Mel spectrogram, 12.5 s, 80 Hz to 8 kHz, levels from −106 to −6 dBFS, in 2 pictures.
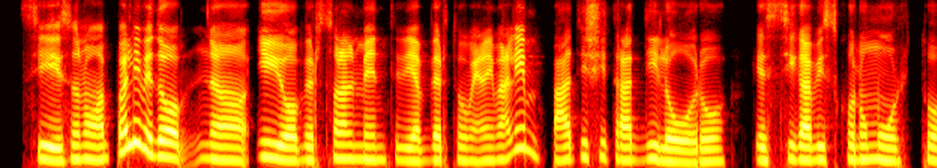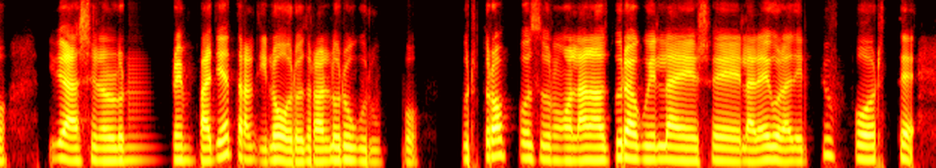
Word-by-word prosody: Sì, 185 -3 +3
sono 195 0 0
e - - -3
poi 285 +10 +3
li 420 - +8
vedo 225 - +6
mhmm, 200 +2 -14
uhm, 180 -2 +2
io 200 -5 +4
personalmente, 185 0 -2
li 175 -1 0
avverto 175 +2 -2
come 170 -1 -3
animali 175 - 0
empatici 215 - -2
tra 180 -3 +1
di 185 +2 -3
loro, 160 0 +1 0.2
che 180 - -2
si 185 +3 -6
capiscono 185 0 +2
molto. 180 -1 -3 0.3
Mi 195 - -20
piace 175 -3 +2
la 170 0 +1
loro 180 +1 -7
empatia 180 +4 0
tra 225 -7 -2
di 170 -3 -9
loro, 170 -2 +1
tra 165 0 0
il 165 - -1
loro 180 0 -1
gruppo. 160 -2 -11 0.2
Purtroppo 220 +2 -1
sono 185 -2 -4
la 175 0 +2
natura 180 +3 +3
quella 185 0 0
è, 175 -1 +2
c'è 170 0 -1
la 165 - +1
regola 175 0 +1
del 165 0 -5
più 245 - -10
forte 190 0 -2
180 Hz, 220 wpm, -23 LUFS, 175-195 Hz, 0.3 s, li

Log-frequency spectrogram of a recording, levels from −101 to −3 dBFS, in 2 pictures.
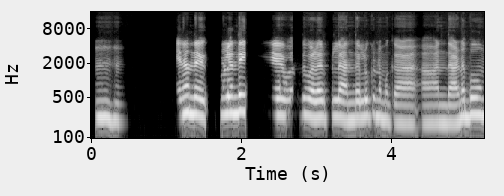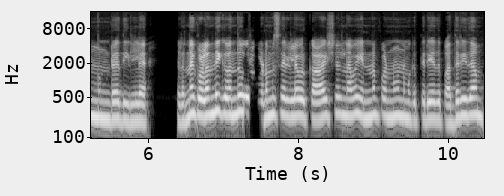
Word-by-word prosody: ம்ஹ்ம். 215 -3 -3 0.8
ஏன்னா, 250 +3 +4
அந்த 255 - +7 0.3
கொழந்தைக்கே 255 -1 +4
வந்து 230 +2 -9
வளர்ப்புல 225 0 +1
அந்த 205 +1 -3
அளவுக்கு 230 +2 -3
நமக்கு 200 -2 -6 0.4
அ - - -6 0.2
அந்த 185 0 -6
அனுபவம்ன்றது 220 -2 0
இல்ல. 195 +1 -2 0.5
சடனா 195 +6 0
குழந்தைக்கு 250 +3 +4
வந்து 245 +3 +1
ஒரு 250 -3 -1
உடம்பு 225 +3 -1
சரியில்ல 235 -2 0
ஒரு 220 - -7
காய்ச்சல்னாவும் 235 +3 -1
என்ன 220 +2 -2
பண்ணவும்னு 230 0 -3
நமக்கு 210 -2 -6
தெரியாது. 210 0 -1
பதறி 215 +6 -1
தான் 245 -2 -1
225 Hz, 155 wpm, -18 LUFS, 210-245 Hz, 0.8 s, அந்த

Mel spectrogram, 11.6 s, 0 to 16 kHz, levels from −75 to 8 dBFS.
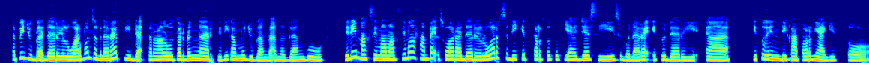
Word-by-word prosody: tapi 305 +6 -2
juga 220 -5 +2
dari 200 0 +4
luar 195 +1 +4
pun 305 +6 -4
sebenarnya 235 +2 +1
tidak 210 -6 -1
terlalu 205 -1 +1
terdengar, 210 0 +2
jadi 190 +3 -2
kamu 230 +2 +4
juga 175 -3 0
gak 170 +1 -1
ngeganggu. 180 +1 +1 0.2
Jadi 310 +10 +1
maksimal-maksimal 245 +3 0
sampai 250 +5 -2
suara 225 -2 0
dari 200 -1 +2
luar 240 +10 +1
sedikit 245 -4 -6
tertutupi 225 -1 -6
aja 205 +3 +1
sih 195 -3 0
sebenernya 185 0 -1
itu 210 0 -3
dari 180 -1 0
eee, 180 -2 -1 0.4
itu 235 +1 -5
indikatornya 200 -3 +2
gitu. 180 -2 -5
205 Hz, 160 wpm, -23 LUFS, 190-230 Hz, 0.4 s, dari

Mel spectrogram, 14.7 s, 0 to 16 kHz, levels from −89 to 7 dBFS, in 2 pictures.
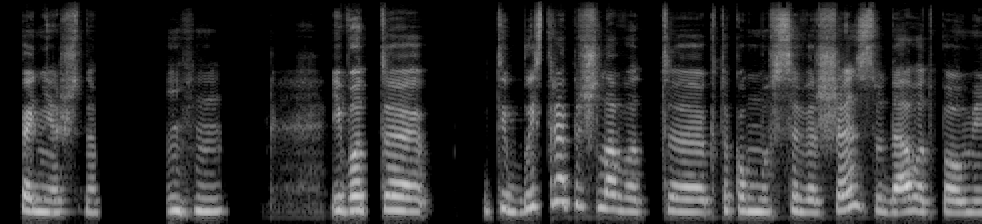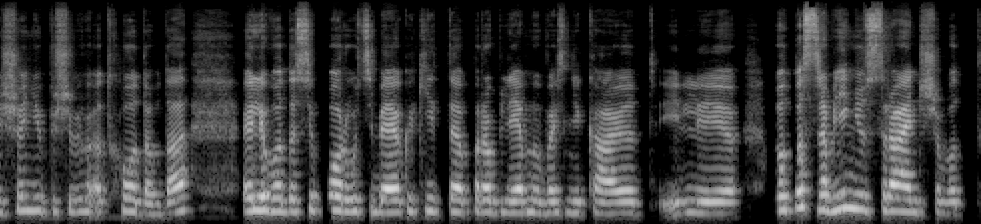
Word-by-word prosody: Конечно, 200 -3 -2 0.5
мгм. 215 -1 -3 0.7
И 230 - -2
вот, 230 +1 +3
э, 220 -3 +3 0.5
ты 260 - -3
быстро 290 - -1
пришла 275 -6 0
вот, 210 -3 -6 0.2
э, 205 -2 -1
к 200 - -17
такому 220 -2 -2
совершенству, 225 +5 -2
да, 200 +1 +4
вот 210 -2 -6
по 205 - -5
уменьшению 195 +4 -4
пищевых 205 0 -7
отходов, 190 -3 -3
да, 205 +5 +3 0.4
или 220 +1 +6
вот 215 -2 +2
до 210 - -1
сих 230 +3 -2
пор 230 -2 +3
у 210 - -2
тебя 200 -1 +6
какие-то 210 -1 0
проблемы 195 -1 +1
возникают 185 -1 -1
или 185 - -2 0.3
вот 230 0 +1
по 275 - +6
сравнению 245 0 +4
с 235 - +2
раньше, 205 -3 +4
вот 185 0 -6
210 Hz, 150 wpm, -22 LUFS, 195-230 Hz, 0.7 s, или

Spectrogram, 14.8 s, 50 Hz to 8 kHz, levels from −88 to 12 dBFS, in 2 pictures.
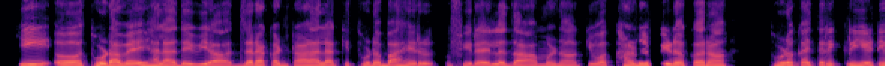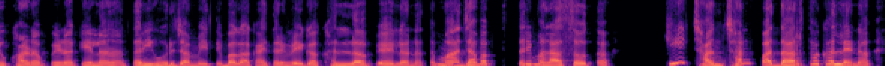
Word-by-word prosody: की 305 +2 +3
अ, 215 0 +2
थोडा 215 -5 +4
वेळ 230 +4 +2
ह्याला 215 -3 0
देऊया. 185 -2 0
जरा 220 +1 +2
कंटाळा 225 0 -2
आला 225 0 +1
की - - -9
थोडं 255 -2 -2
बाहेर 220 -1 -1 0.2
फिरायला 185 -5 -2
जा 185 -1 -2
म्हणा 180 0 -4
किंवा 190 +1 -2
खाणं 215 -1 0
पिणं 190 -1 +2
करा. 190 0 +1 0.4
थोडं 250 +3 +2
काहीतरी 275 +2 -2
क्रिएटिव्ह 275 0 -2
खाणं 245 -3 +1
पिणं 255 0 0
केलं 260 -2 0
ना, 255 -1 -2
तरी 260 +3 +4
ऊर्जा 220 -6 +1
मिळते. 190 -1 -5
बघा 200 -1 +2
काहीतरी 220 +4 -2
वेगळं 220 -3 +1
खाल्लं 210 -3 +3
प्यायलं 205 -2 +1
ना, 205 - -6
तर 290 - -6
माझ्या 225 +1 +2
बाबतीत 340 +2 -4
तरी 335 - +1
मला 305 -4 +2
असं 255 -1 +2
होतं 225 +1 0 0.5
की 425 +6 +2
छान-छान 250 - +1
पदार्थ 235 - +4
खाल्ले 345 -3 +6
ना, 270 -1 -2
225 Hz, 190 wpm, -24 LUFS, 205-260 Hz, 0.5 s, खाल्ले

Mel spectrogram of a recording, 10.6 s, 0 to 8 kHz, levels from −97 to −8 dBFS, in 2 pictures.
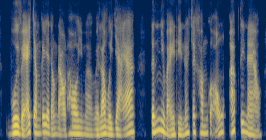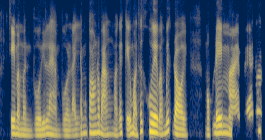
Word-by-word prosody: vui 155 +4 +4
vẻ 145 +4 +3
trong 165 -4 -1
cái 170 - -1
giai 160 - +1
đoạn 125 +1 -6
đầu 115 -3 -2
thôi, 145 -1 +1
nhưng 135 -1 -6
mà 120 -2 -8
về 115 0 -5
lâu 140 +2 +2
về 130 -2 0
dài 120 -2 -2
á, 160 +6 +1 0.3
tính 175 +5 +2
như 205 -5 +2
vậy 120 +3 -2
thì 125 -2 -3
nó 145 +7 -4
sẽ 175 - -2
không 160 -2 -6
có - - -3
ổn 175 - -3
áp 195 +5 -1
tí 195 - -2
nào 130 - -3 0.3
khi 150 -1 +5
mà 135 - +1
mình 115 -3 -5
vừa 115 +1 -1
đi 125 - +1
làm, 130 -5 -2
vừa 110 0 -5
lại 110 +2 -6
chăm 155 +4 -6
con 160 0 +2
đó 175 - +2
bạn. 130 -2 -2
Mà 115 - -6
cái 155 - -2
kiểu - - +2
mà 140 -4 +2
thức 195 +10 -3
khuya 180 -4 +8
bạn 130 +2 -2
biết 195 +3 +1
rồi, 125 -5 +4 0.3
1 120 -1 -6
đêm 160 0 +5
mà 130 - +3
em 120 +2 -1
bé - - -7
nó 210 - -7
140 Hz, 305 wpm, -22 LUFS, 120-160 Hz, 0.3 s, khuya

